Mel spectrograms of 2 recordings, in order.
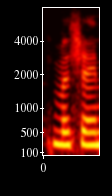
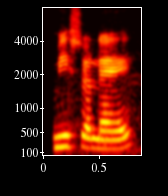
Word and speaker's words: Mishane: Hi, Chef Machine. How are you? Good. My name is actually pronounced. Wait, hold on 1 second. It's a delay. Can you say it one more time for me? Mishane.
